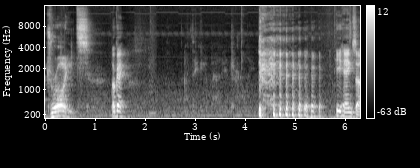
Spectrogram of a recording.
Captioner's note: whispers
